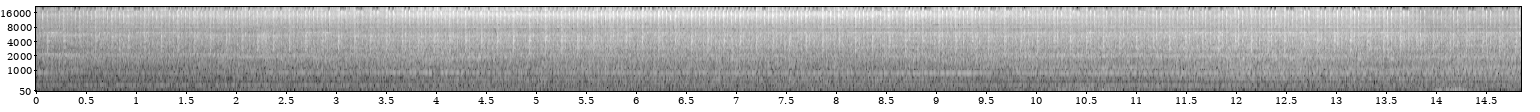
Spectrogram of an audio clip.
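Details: 1996 Subaru Legacy Outback 2.2L EJ22E petrol flat-four, 165k miles, idling with light steady tick about three a second, equal both sides, cold or hot, speeds up with revs; appeared near last oil change with different filter; owner suspects injectors or valves.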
